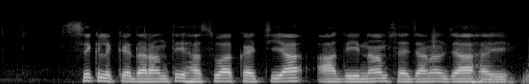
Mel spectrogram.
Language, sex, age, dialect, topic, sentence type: Magahi, male, 25-30, Central/Standard, banking, statement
